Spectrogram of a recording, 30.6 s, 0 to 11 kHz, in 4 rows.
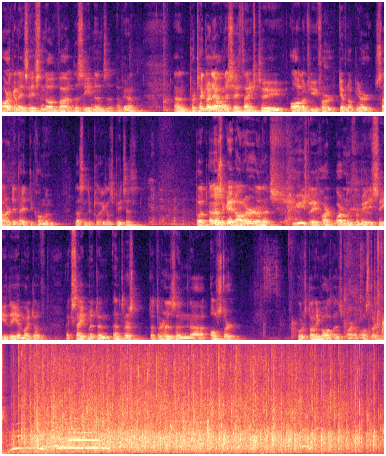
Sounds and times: Male speech, man speaking: 0.0s - 2.8s, 3.4s - 10.4s, 11.6s - 20.0s, 21.2s - 23.0s
Narration, monologue: 0.0s - 23.1s.

